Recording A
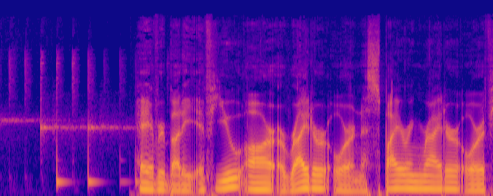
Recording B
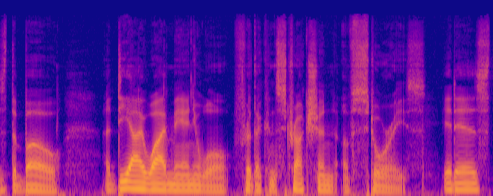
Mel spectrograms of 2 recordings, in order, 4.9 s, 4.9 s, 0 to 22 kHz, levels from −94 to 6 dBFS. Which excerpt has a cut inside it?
A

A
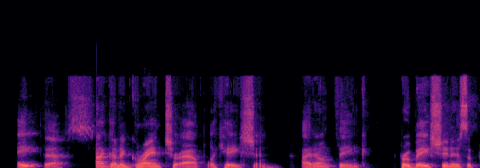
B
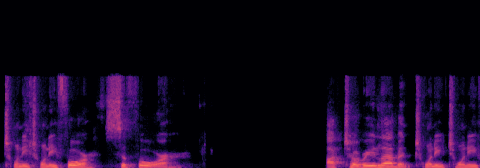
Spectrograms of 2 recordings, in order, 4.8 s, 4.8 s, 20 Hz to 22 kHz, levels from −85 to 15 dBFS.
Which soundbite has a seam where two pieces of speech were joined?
A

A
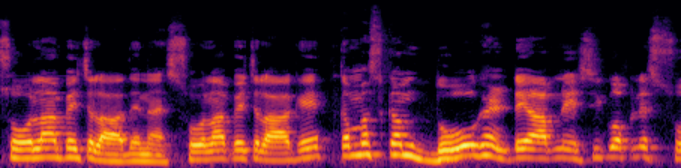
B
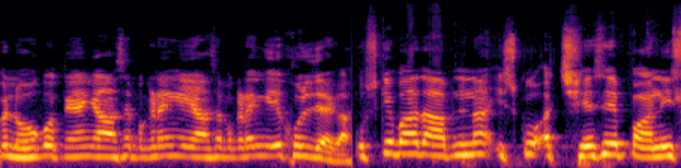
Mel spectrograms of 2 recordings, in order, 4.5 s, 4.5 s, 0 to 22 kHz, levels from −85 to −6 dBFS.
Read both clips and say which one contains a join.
B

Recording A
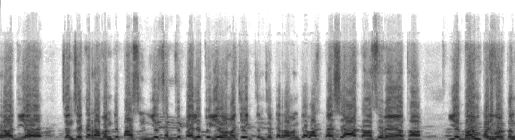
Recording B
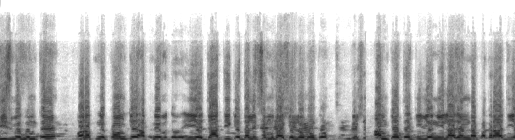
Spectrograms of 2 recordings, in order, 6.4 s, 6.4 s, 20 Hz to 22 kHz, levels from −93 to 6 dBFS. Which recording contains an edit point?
B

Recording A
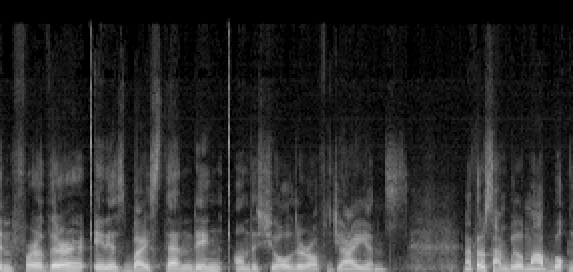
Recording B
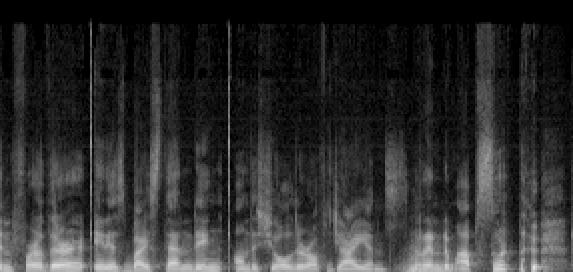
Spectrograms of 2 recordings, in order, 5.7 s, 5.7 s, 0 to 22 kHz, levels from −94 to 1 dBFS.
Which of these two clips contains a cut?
B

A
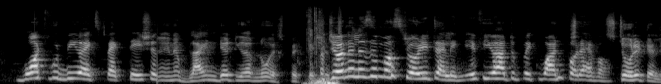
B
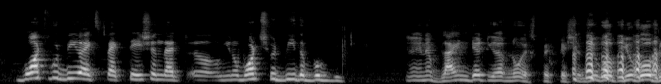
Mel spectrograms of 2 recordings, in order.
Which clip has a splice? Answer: A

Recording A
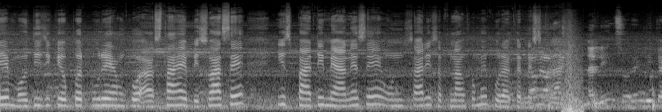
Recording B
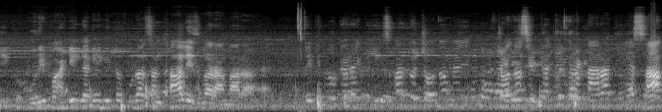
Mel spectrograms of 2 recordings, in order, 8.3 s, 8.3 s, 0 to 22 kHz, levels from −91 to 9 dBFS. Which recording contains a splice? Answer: A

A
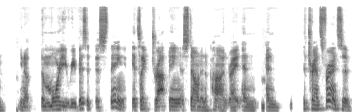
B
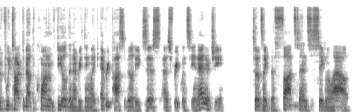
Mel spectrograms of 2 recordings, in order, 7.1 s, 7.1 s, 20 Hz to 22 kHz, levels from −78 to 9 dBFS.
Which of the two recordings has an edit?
A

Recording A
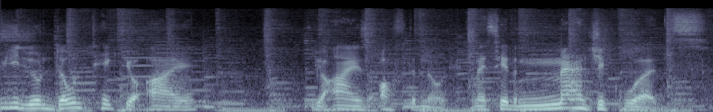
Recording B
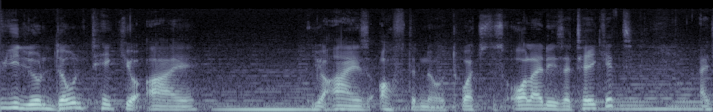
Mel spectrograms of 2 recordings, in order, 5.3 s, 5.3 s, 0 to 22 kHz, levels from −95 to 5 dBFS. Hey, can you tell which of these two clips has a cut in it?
A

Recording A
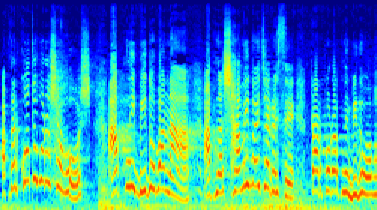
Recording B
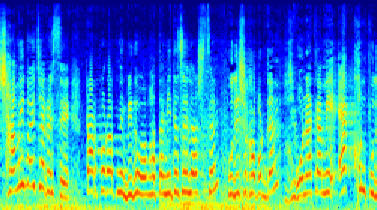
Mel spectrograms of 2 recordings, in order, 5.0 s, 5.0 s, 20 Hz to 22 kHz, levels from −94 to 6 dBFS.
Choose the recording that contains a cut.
B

